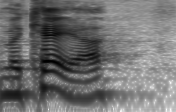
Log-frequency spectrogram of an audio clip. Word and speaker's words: Micaiah: Well, they have all these lying prophets around them, and they bring in one guy whose name we're going to pronounce as Micaiah.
